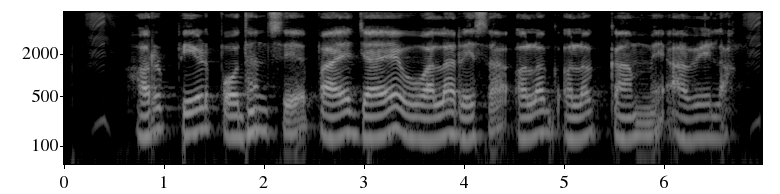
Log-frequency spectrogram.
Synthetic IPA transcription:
həɾpeːɽpɔːd̪ʱənsḛpaːed͡ʒaːeʋaːlaɾeːsa̰ʔɐləɡələɡ̚kaːmːḛ̃ʔaːʋeːlaː

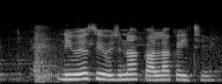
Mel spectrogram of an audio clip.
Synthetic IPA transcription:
nɪʋesjod͡ʒnakaːlakəit͡ʃʰe

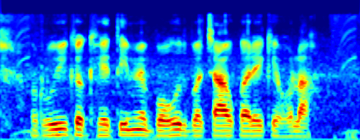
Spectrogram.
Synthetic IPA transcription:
ɾuːikekʰeːt̪imẽbəɦʊt̪̚bət͡ʃaːʋkɐɾekeɦoːlaː

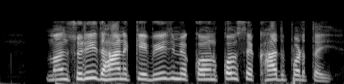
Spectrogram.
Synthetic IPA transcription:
mənsʊɾid̪ʱaːnkebiːd͡ʒmẽkɔːnkõsekʰaːd̪pəɽt̪əi

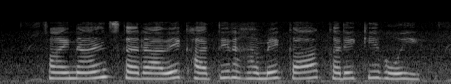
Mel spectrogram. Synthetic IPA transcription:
faːɪnaːnskɐɾaːʋekʰaːt̪ɪɾɦɐmẽkakɐɾekeɦoːiː

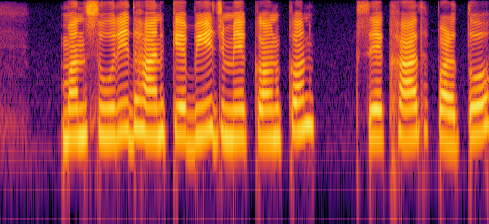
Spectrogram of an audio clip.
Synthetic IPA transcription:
mənsuːɾid̪ʱaːnkebiːt͡ʃmẽkəʊnkən | sekʰaːt̪ʰpəɽt̪o

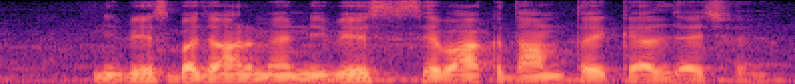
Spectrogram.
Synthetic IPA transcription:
nibesbəd͡ʒaɾmenibesːeβakd̪amt̪əjkɛld͡ʒajt͡ʃʰɛ

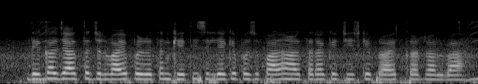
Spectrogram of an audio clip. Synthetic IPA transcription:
d̪eːkʰəlzjaːd̪̚t̪əɾd͡ʒɐlʋaːipɐɾɪʋət̪ənkʰeːt̪isɪljekepɐsupaːlənɦɐɾt̪əɾəɦket͡ʃiːd͡ʒkepɾɐaːbɪt̪kɐɾːəɦəlbaː

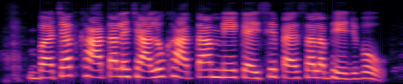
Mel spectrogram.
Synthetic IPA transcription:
bət͡ʃət̪̚kʰaːt̪alet͡ʃaːlukʰaːt̪amẽkəɪsepɛːsaləbʱeːd͡ʒboː

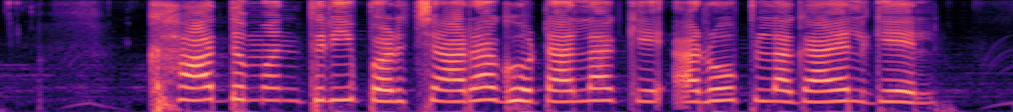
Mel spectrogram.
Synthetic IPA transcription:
kʰad̪jəmənt̪ɾipəɾt͡ʃaɾaɡʱoʈalakeʔaɾoːpləɡaelɡeːl

